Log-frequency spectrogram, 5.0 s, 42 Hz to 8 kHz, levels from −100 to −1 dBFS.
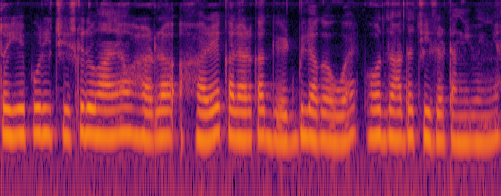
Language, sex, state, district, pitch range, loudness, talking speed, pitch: Hindi, female, Jharkhand, Jamtara, 195-215 Hz, -33 LUFS, 260 wpm, 210 Hz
